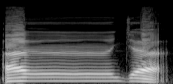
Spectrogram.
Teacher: cara membacanya menyamarkan suara nunnya kepada huruf ja Anja sambil ditahan dua harakat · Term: Ikhfa Hakiki, ikhfa hakiki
